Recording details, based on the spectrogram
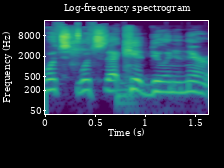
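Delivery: ordinary talk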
